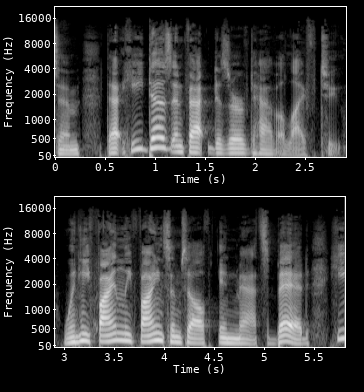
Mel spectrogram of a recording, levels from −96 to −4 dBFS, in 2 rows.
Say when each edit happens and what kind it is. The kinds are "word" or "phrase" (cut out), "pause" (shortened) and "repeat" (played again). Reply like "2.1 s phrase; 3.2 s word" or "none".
2.9 s pause

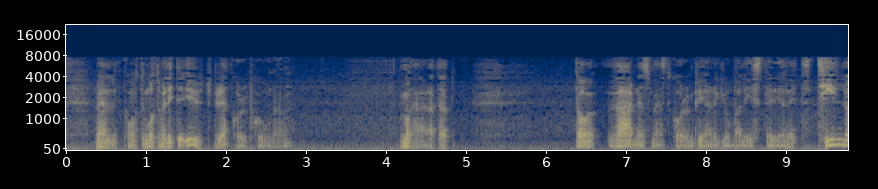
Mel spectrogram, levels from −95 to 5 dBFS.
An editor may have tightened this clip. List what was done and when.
2.1 s phrase; 4.3 s phrase; 6.4 s word

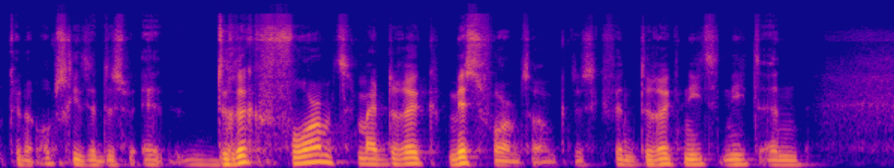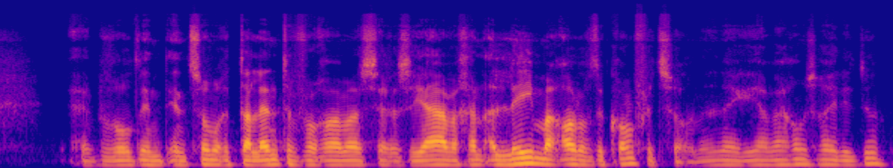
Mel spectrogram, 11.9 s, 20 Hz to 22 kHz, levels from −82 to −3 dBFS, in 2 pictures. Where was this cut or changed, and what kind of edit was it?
none

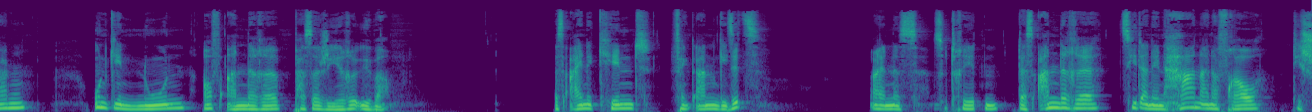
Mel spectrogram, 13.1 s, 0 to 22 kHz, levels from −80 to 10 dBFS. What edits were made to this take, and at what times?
6.6 s pause; 7.3 s word; 9.3 s phrase; 10.1 s pause; 11.1 s pause

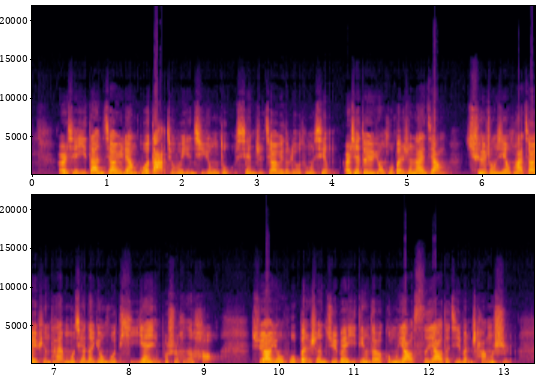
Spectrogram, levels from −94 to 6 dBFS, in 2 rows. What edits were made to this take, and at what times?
4.1 s pause

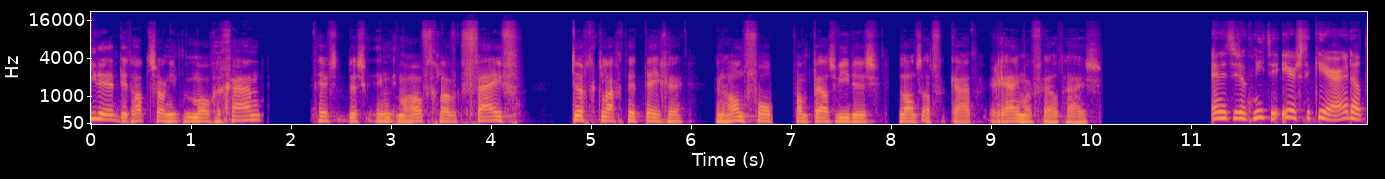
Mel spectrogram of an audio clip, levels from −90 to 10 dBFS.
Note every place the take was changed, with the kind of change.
2.2 s word; 2.7 s word; 3.0 s phrase; 6.8 s word; 7.4 s phrase; 8.0 s pause

